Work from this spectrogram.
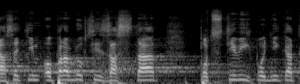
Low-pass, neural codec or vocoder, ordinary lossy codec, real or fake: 14.4 kHz; none; AAC, 64 kbps; real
